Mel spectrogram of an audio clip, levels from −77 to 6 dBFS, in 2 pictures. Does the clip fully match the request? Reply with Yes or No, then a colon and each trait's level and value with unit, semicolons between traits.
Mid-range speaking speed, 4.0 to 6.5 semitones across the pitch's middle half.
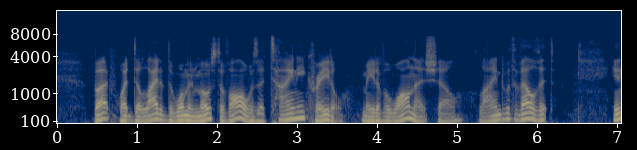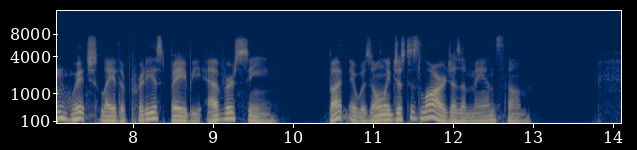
Yes: average, 165 wpm; wide, 5.6 semitones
